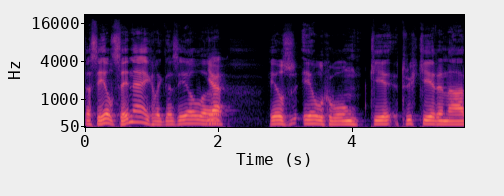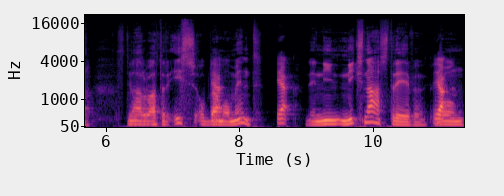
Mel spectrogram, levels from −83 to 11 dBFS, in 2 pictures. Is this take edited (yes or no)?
no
